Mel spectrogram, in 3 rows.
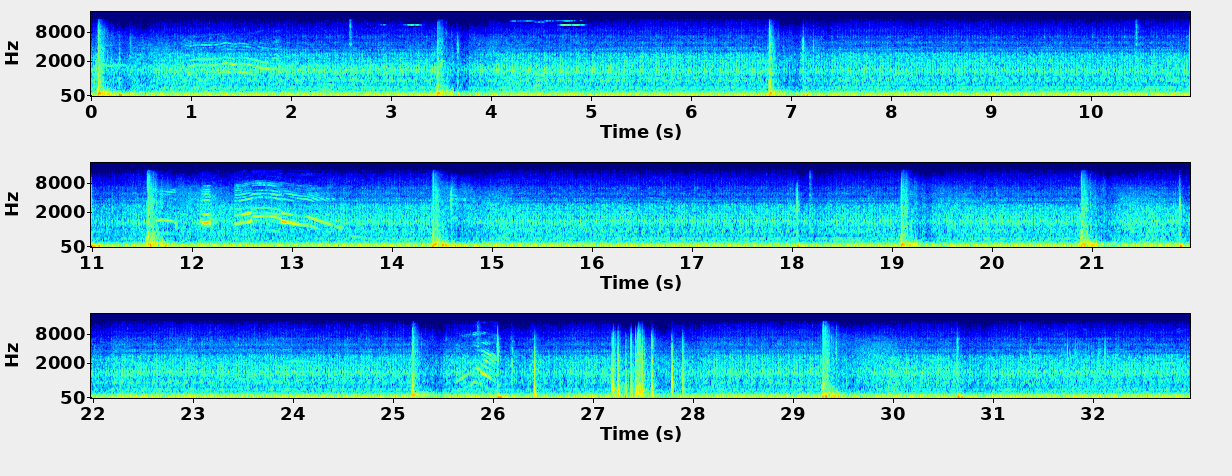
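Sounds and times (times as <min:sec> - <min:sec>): fireworks bursting: 0:00.0 - 0:02.0, 0:10.9 - 0:15.7, 0:20.7 - 0:22.3, 0:25.1 - 0:28.2, 0:29.2 - 0:32.3
vehicle engine idling: 0:00.0 - 0:32.9.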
